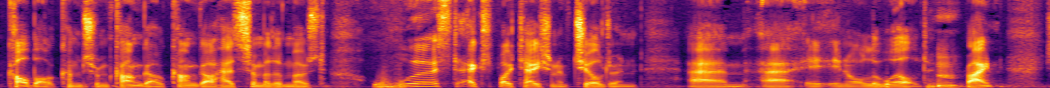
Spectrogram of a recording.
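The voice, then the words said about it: British accent. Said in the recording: “I might have a British accent”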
